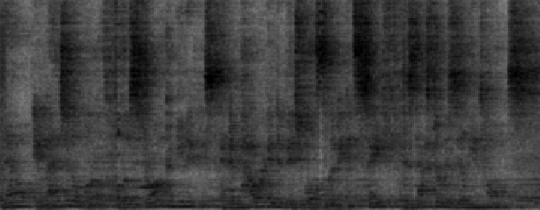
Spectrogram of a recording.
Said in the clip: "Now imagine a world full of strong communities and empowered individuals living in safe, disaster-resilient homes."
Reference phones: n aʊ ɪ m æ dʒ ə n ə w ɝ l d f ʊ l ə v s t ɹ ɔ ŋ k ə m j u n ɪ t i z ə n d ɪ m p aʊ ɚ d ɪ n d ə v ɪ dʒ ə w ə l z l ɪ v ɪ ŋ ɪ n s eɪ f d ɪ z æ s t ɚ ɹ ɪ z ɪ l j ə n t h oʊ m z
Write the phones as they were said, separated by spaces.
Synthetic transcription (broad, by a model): n aʊ ɪ m æ dʒ ə n ə w ɝ l d f ʊ l ə v s t ɹ ɔ ŋ k ə m j u n ɪ t i z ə n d ɪ m p aʊ ɚ d ɪ n d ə v ɪ dʒ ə w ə l z l ɪ v ɪ ŋ ɪ n s eɪ f d ɪ z æ s t ɚ ɹ ɪ z ɪ l j ə n t h oʊ m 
